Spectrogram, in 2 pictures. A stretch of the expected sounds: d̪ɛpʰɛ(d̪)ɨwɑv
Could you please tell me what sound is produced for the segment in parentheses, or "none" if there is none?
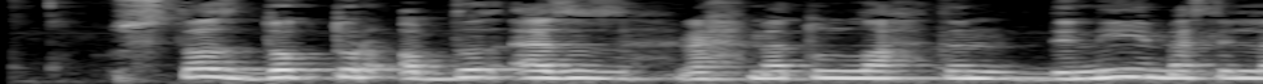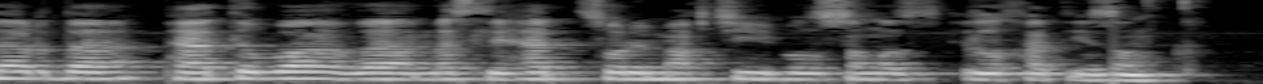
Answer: t̪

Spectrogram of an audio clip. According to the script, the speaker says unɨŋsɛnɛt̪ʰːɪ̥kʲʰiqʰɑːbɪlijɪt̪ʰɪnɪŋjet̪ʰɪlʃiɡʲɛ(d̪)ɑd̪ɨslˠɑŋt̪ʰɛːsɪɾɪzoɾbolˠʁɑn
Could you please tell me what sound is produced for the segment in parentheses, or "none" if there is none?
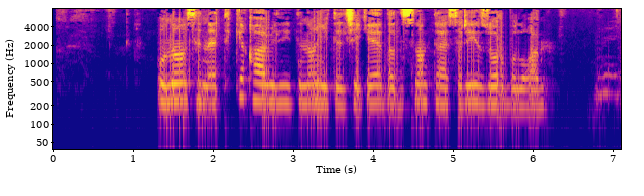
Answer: d̪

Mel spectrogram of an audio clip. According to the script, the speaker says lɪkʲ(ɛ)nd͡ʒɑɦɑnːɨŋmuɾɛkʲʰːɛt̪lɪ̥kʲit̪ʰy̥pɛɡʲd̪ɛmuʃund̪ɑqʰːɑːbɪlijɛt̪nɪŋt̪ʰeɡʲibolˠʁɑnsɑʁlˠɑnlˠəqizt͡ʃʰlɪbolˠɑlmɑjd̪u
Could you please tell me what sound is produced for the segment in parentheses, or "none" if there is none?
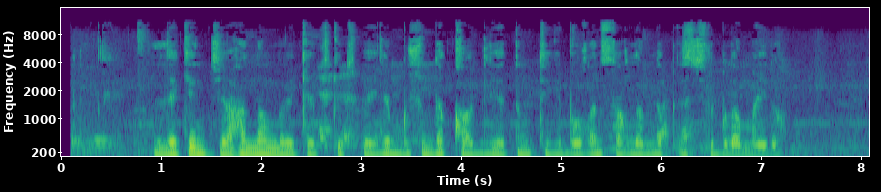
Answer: i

